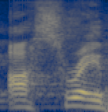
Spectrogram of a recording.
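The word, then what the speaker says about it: אשרי: The word that's translated into makarios is our other word for blessing, asher, which could also be pronounced, once it's conjugated in what we'll look at today, asrei, but none of that's really that important.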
